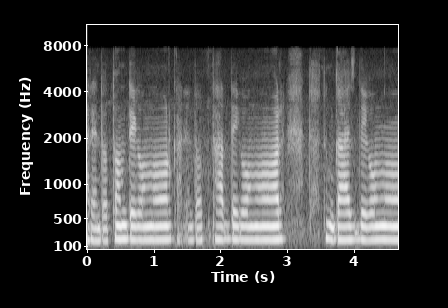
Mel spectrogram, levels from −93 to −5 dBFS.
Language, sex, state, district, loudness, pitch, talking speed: Chakma, female, Tripura, Dhalai, -14 LUFS, 195 Hz, 105 wpm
